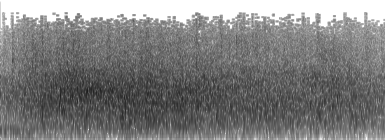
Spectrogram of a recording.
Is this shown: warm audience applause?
yes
